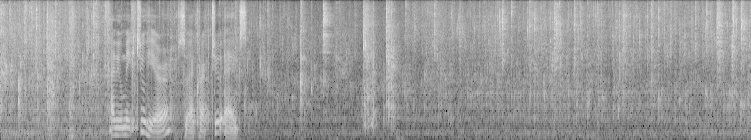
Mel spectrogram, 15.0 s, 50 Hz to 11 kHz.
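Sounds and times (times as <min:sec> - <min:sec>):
eggs sizzling in oil: 0:00.0 - 0:15.0.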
